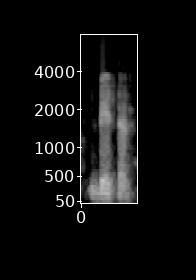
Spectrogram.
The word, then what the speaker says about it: debtor: तो सबसे पहले क्रेडिटर, क्रेडिटर और डेटर, ये दो वर्ड्स होते हैं, ये आप हमेशा याद रखिए, क्रेडिटर और DEBTOR, लेकिन ये इसमें बी साइलेंट होता है, डेटर बोलेंगे इसको।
